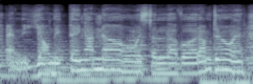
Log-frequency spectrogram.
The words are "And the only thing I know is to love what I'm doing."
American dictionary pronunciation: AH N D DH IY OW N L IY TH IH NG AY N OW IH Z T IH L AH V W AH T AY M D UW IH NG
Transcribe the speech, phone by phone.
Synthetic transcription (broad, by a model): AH N DH IY OW N L IY TH IH NG AY N OW IH Z T IH L AH V W AH T AY M D UW IH NG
